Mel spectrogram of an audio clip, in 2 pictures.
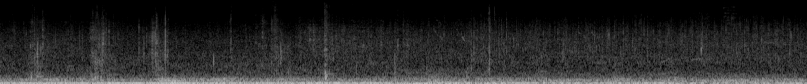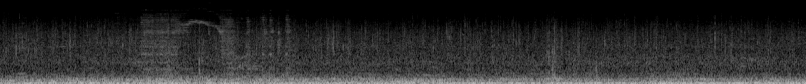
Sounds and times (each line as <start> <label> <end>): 0.0 rain 16.1
0.0 river ships 16.1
